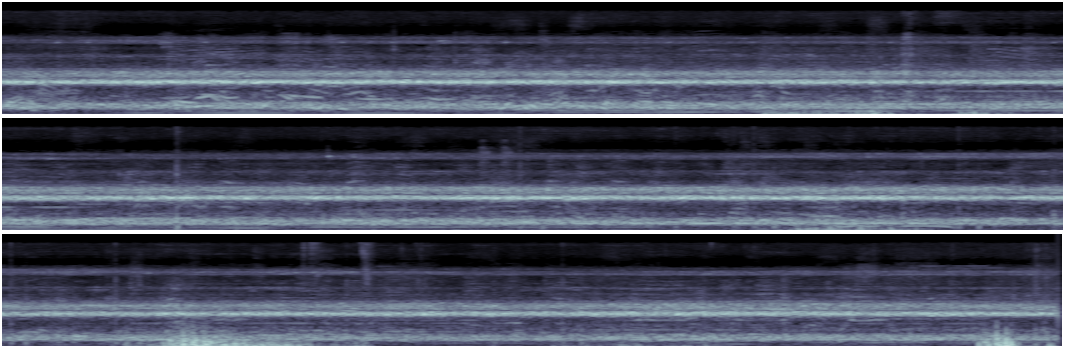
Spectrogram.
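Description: Several overlapping sound tracks play at once through small loudspeakers in a dense, steady jumble.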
